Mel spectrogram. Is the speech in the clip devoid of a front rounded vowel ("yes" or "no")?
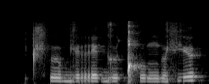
no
